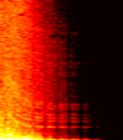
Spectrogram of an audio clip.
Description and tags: A synthesized laser shot sound to be used in sci-fi games. Useful for all kind of futuristic high tech weapons.
gamedev, laser, lazer, photon-cannon, futuristic, science-fiction, videogames, indiedev, games, video-game, indiegamedev, sci-fi, high-tech, spacegun, game, gamedeveloping, gaming, sfx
